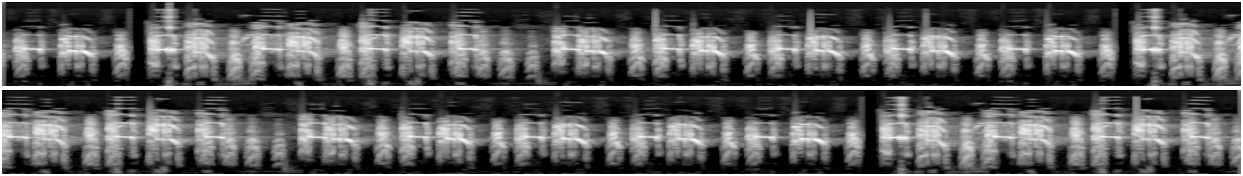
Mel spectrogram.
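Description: A grey francolin calls loudly. It gives ringing, high, repeated notes in fast bursts of phrases, and the bursts recur about every few seconds.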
